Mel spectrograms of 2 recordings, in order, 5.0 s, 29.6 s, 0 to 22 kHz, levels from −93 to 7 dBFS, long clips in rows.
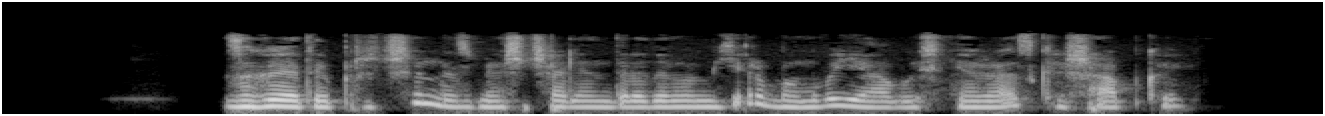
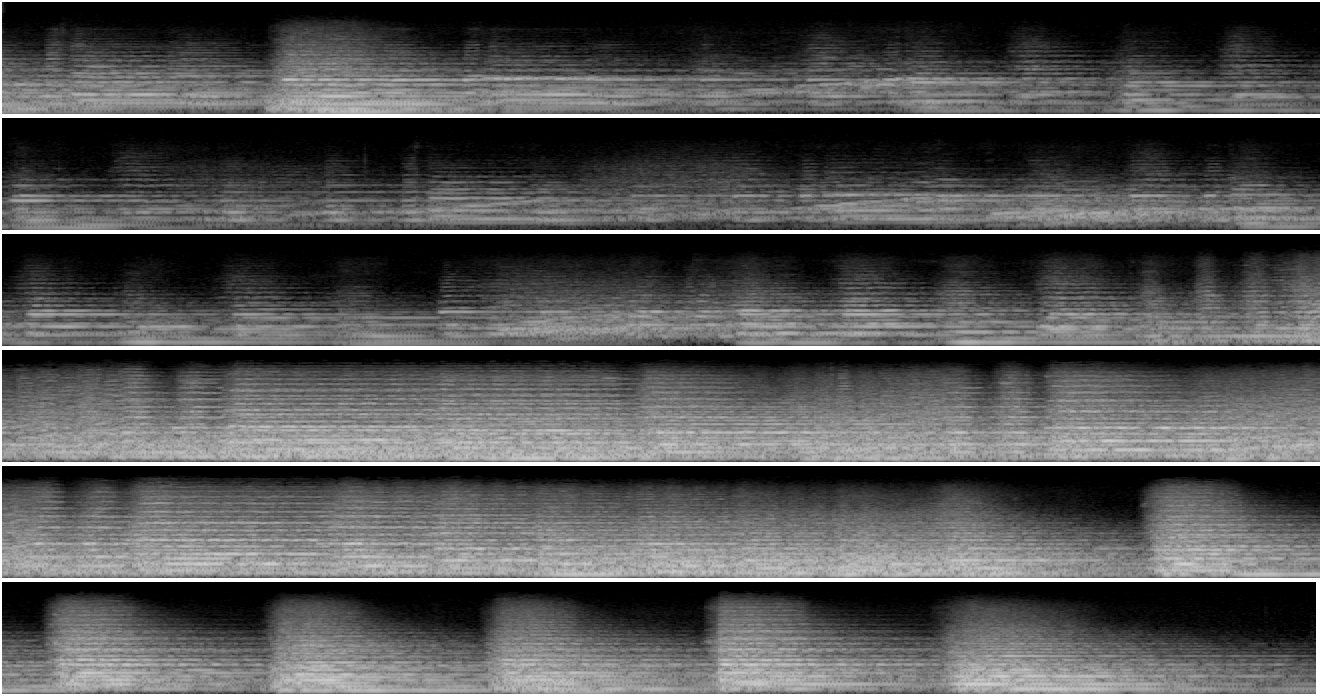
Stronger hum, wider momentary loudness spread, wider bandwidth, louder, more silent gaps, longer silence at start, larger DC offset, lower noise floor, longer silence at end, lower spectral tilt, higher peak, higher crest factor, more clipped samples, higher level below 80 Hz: neither; second, 9 LU vs 21 LU; second, 8 kHz vs 13.5 kHz; about the same, -19 LUFS vs -19 LUFS; neither; first, 0.85 s vs 0 s; neither; first, -63 dBFS vs -40 dBFS; first, 0.55 s vs 0 s; about the same, -5.5 dB/octave vs -5 dB/octave; about the same, -2 dBFS vs -2 dBFS; about the same, 18 dB vs 18 dB; neither; second, -56 dBFS vs -44 dBFS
